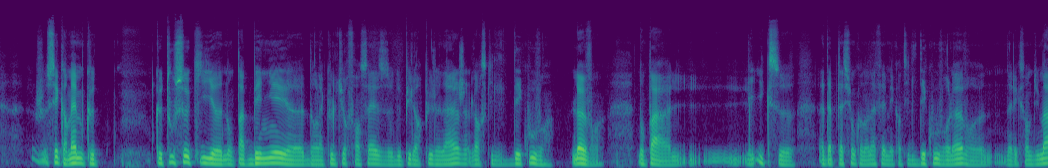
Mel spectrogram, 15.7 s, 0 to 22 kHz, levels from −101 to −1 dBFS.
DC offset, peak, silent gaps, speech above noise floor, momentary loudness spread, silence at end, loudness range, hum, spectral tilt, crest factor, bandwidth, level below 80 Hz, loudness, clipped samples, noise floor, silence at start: under 0.1%; -12 dBFS; none; 24 dB; 16 LU; 0 s; 7 LU; none; -7 dB/octave; 22 dB; 11 kHz; -66 dBFS; -35 LUFS; under 0.1%; -58 dBFS; 0.45 s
